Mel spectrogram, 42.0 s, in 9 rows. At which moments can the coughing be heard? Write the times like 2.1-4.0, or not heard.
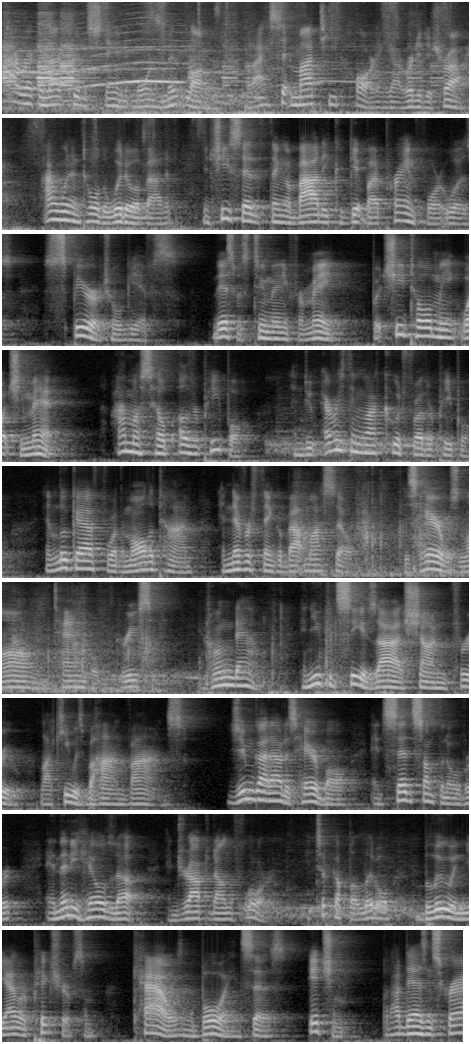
not heard.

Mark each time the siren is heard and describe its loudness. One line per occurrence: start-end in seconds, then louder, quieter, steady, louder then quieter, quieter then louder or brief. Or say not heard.
0.0-4.6 quieter.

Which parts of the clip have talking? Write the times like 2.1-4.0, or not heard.
0.0-14.5, 15.1-41.9.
